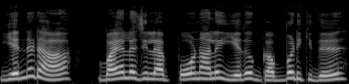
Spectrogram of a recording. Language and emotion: Tamil, disgusted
